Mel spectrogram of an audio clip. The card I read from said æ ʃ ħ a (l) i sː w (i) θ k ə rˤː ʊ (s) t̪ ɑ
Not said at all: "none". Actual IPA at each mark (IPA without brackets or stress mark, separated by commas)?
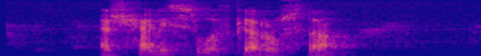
l, æ, s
